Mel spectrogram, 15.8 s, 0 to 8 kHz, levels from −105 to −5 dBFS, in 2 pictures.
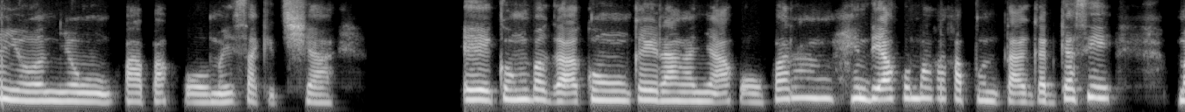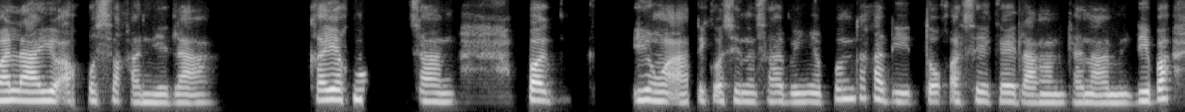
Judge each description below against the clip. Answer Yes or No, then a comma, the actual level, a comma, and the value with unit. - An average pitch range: Yes, average, 3.7 semitones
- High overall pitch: Yes, high, 200 Hz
